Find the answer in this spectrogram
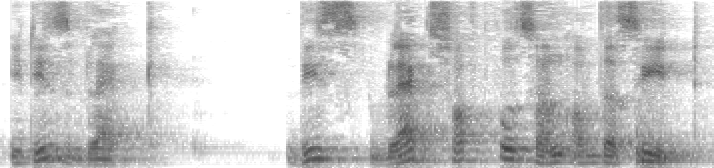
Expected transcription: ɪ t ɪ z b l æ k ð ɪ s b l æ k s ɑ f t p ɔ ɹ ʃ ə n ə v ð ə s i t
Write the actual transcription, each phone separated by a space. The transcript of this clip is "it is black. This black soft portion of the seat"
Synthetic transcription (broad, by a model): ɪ t ɪ z b l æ k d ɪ s b l æ k s ɑ f t p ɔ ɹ s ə n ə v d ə s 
